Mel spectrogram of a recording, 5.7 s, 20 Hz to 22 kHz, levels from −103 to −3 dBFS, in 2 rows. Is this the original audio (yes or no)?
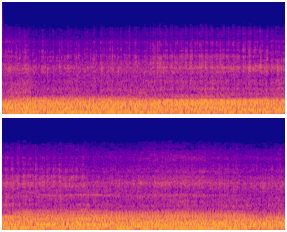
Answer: yes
